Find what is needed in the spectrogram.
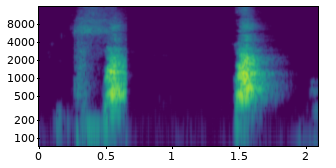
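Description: Two short, loud animal calls about a second apart.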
